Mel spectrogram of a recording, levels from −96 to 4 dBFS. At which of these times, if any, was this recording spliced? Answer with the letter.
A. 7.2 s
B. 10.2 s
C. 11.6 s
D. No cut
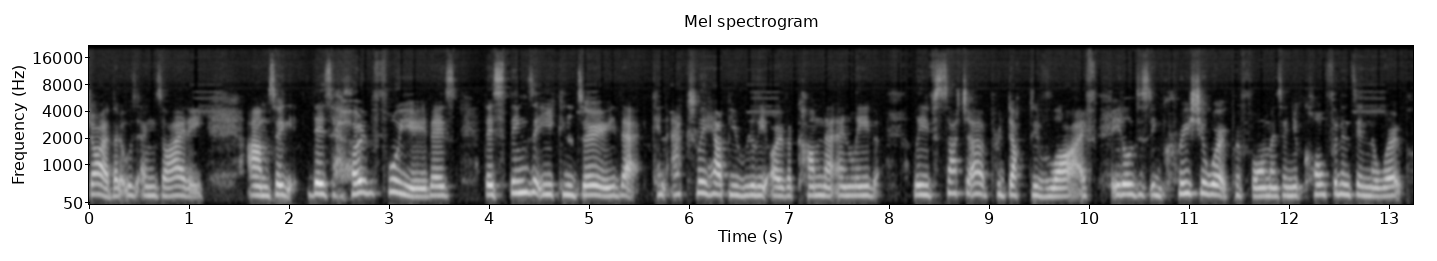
B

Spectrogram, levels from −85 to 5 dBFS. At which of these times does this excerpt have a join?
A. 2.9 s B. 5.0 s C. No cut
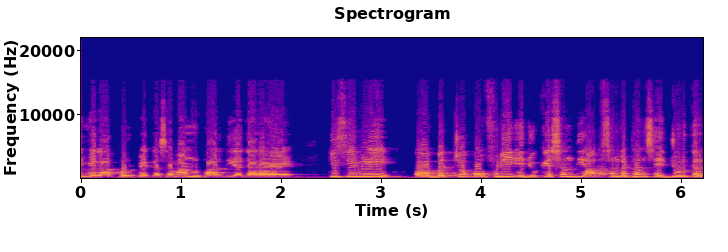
B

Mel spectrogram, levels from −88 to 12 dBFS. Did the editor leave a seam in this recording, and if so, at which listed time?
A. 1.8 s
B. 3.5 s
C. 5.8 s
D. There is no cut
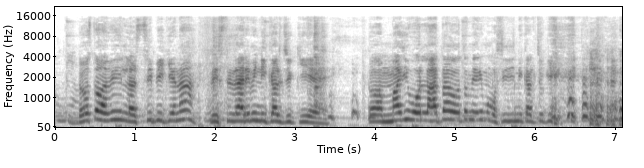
D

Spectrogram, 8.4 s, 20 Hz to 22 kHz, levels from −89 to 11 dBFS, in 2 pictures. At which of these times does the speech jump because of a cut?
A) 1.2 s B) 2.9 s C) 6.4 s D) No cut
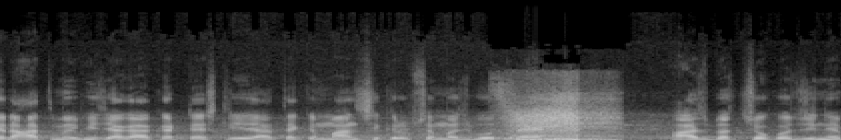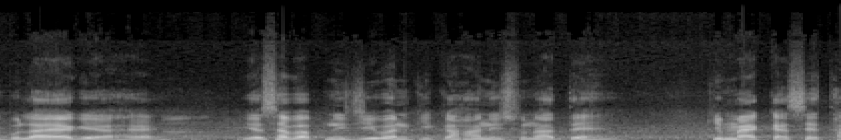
B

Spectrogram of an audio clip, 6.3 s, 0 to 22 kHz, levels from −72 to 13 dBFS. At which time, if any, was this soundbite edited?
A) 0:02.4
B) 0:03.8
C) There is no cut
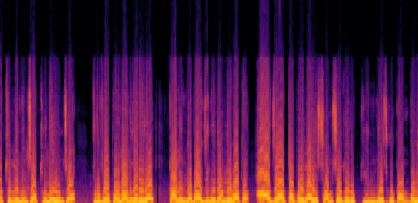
B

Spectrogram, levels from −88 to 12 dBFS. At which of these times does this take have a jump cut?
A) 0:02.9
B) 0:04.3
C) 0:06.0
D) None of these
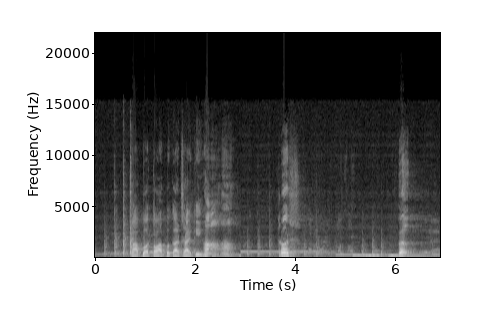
A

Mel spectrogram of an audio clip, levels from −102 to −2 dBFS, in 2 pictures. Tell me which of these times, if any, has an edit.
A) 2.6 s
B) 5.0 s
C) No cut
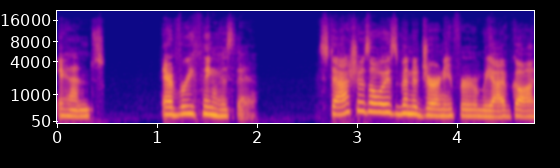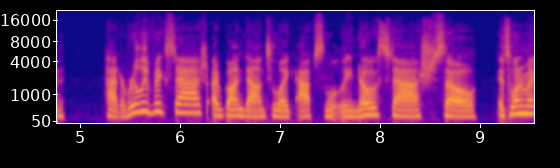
A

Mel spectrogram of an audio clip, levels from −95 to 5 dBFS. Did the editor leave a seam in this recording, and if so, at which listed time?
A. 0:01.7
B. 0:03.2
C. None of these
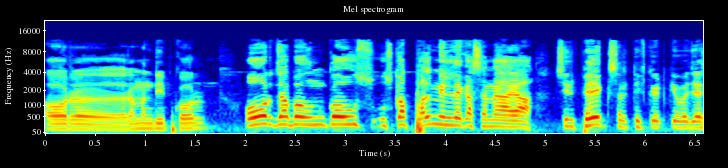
A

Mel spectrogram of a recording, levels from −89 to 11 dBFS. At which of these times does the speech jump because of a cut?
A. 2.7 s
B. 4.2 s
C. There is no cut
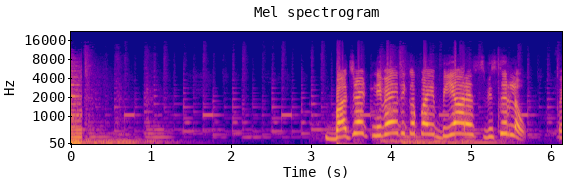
A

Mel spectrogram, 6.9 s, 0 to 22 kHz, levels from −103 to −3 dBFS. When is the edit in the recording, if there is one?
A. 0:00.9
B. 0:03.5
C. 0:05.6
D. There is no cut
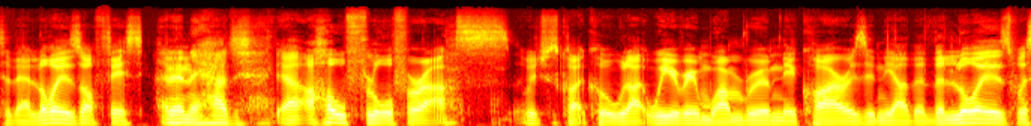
A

